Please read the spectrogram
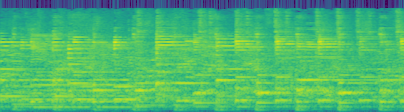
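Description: Live small swing band playing an instrumental passage: strummed banjo and drums keep a steady beat under held saxophone and trombone notes.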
